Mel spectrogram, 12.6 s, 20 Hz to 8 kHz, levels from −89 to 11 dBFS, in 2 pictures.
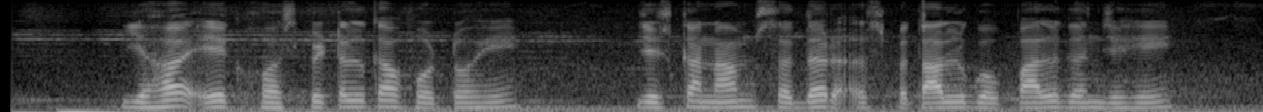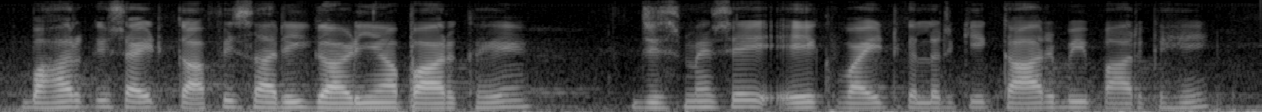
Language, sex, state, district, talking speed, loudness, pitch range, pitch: Hindi, male, Uttar Pradesh, Deoria, 145 wpm, -29 LUFS, 140-155 Hz, 150 Hz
